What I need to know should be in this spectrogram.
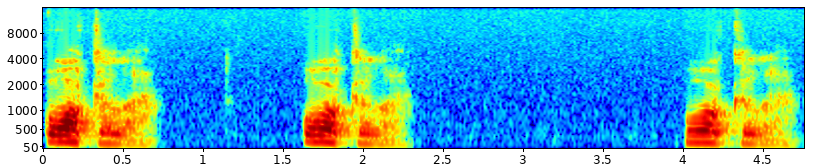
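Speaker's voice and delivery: "Около" with the first o stressed and the rest falling away; stress on first vowel. Shown as a demonstration. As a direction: hit the opening O of "Около". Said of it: "The stress goes to first vowel".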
